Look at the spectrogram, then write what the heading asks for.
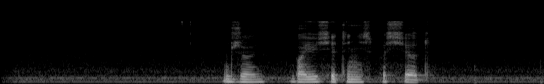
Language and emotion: Russian, neutral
